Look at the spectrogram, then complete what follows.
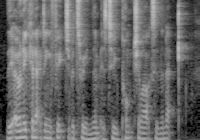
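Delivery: ordinary talk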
